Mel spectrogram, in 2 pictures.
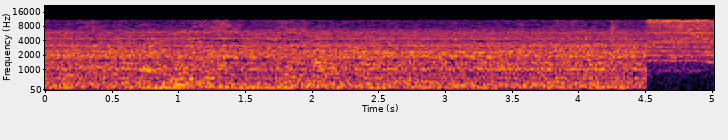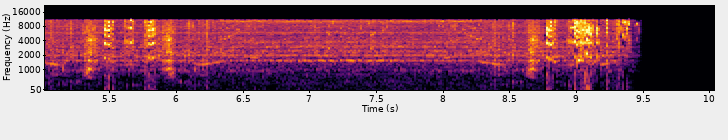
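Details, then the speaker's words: Hemodynamic ABI monitor for four-limb simultaneous measurement, ankle cuffs placed 1 cm above the ankle with settings on auto, patient relaxed: steady pump hiss, then quieter mechanical hum with faint clicks and squeaks as all cuffs inflate automatically. "'s just a case of pressing the button and the new screen will come up and the patient's all comfortable and relaxed and it'll actually inflate all the cuffs automatically."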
